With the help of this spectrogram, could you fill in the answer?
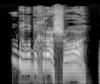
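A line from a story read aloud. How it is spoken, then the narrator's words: Sighed. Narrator (Russian): вздохнула Анна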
